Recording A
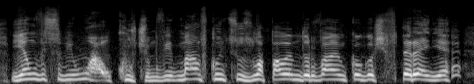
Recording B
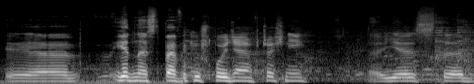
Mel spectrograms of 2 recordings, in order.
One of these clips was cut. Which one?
B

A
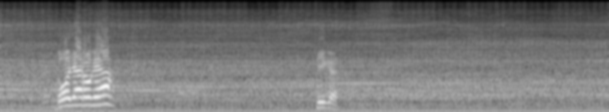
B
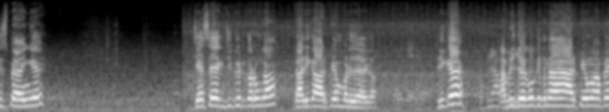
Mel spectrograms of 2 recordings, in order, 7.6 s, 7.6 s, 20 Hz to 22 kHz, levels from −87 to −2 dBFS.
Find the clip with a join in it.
B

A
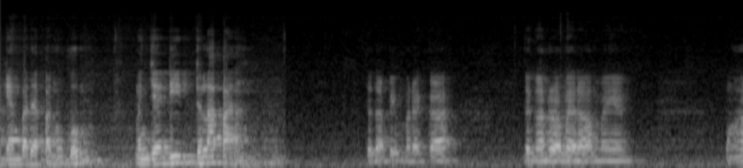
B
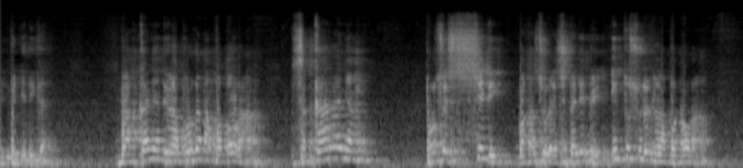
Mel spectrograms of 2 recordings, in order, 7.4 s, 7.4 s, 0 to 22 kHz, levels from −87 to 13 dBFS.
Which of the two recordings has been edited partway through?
A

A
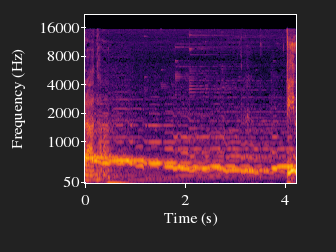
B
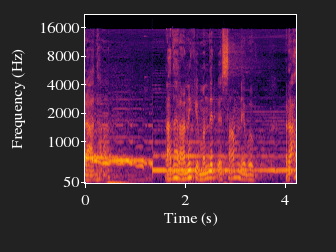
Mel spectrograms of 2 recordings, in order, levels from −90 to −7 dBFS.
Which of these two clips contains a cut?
B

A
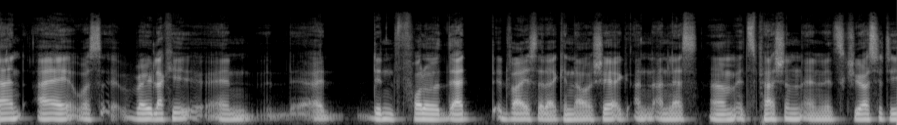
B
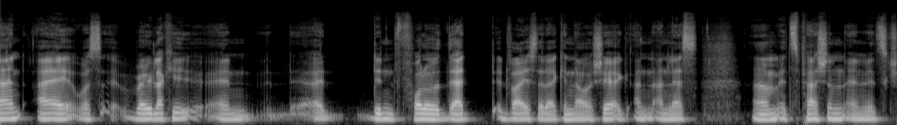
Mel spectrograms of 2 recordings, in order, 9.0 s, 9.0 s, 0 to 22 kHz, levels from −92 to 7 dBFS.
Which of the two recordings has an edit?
A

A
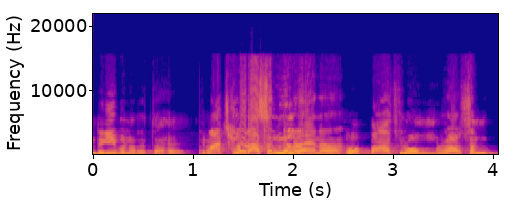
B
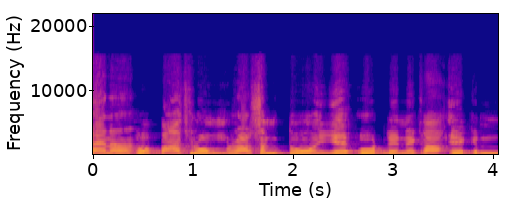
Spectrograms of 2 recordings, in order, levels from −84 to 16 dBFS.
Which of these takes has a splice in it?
A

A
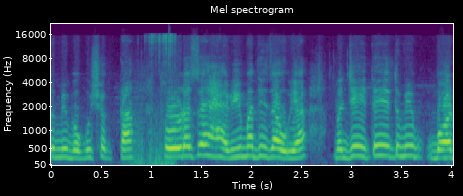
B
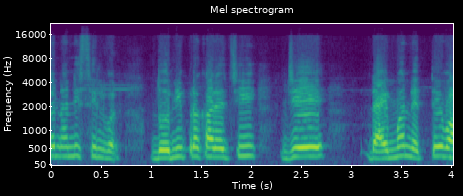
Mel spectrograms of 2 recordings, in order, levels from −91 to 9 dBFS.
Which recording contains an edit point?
A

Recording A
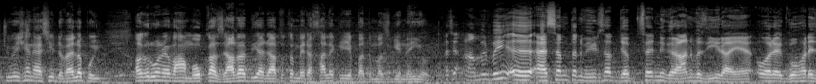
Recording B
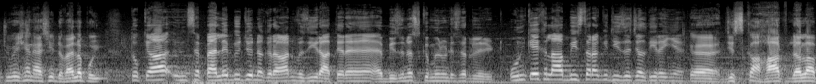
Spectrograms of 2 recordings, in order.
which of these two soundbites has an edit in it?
B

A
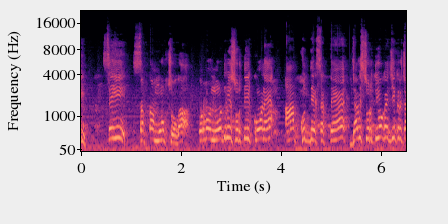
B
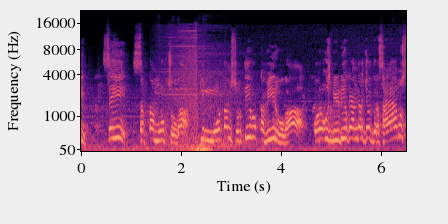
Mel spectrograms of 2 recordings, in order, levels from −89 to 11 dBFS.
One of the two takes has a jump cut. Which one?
B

